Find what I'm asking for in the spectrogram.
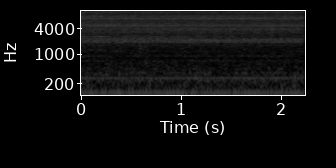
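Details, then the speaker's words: Macintosh SE with no video output, booting: steady low hum with a faint constant tone as the loud hard drive spins up and the machine boots from it. "it's got quite a loud hard drive um you can hear it spinning up"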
